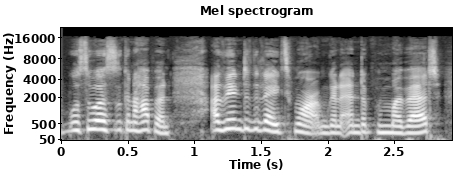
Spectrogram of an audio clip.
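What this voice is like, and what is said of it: Very fast nervous speech. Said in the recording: “I'm talking really fast ... Am I talking really quickly? I am, aren't I?”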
